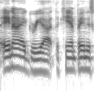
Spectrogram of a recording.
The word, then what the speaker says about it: griot: It is pronounced griot in French.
